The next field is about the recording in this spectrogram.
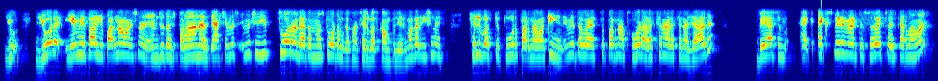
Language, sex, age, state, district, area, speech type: Kashmiri, male, 18-30, Jammu and Kashmir, Srinagar, urban, conversation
